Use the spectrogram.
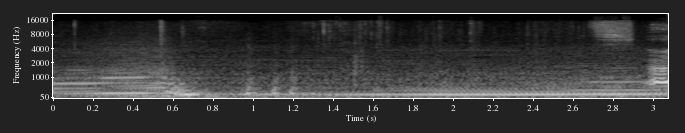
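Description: Lamborghini Huracan EVO engine revving up loudly and close, a rising, whirring mechanical tone that climbs steadily after a brief burst of shouting.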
